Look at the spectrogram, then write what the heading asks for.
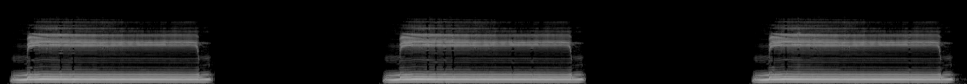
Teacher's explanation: میم کی ادائیگی میں ہونٹوں کے خشک حصے کو قدر نرمی سے ملا کر باریک آواز میں پڑھیں، یعنی میم میم میم۔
